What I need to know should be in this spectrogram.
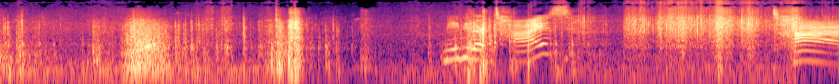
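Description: Shoes knock and scuff against each other in a plastic crate.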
